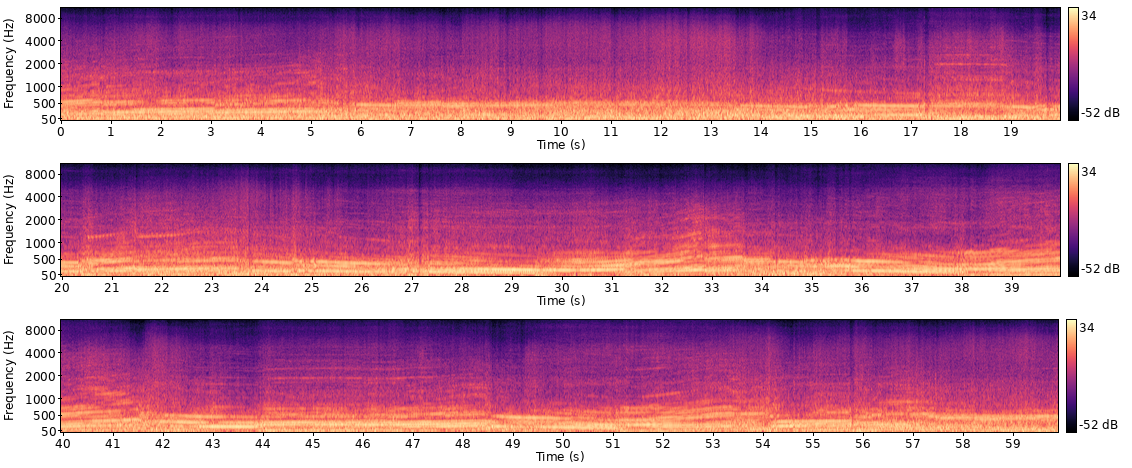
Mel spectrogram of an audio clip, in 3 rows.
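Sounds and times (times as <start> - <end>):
motorcycle engine accelerating: 0.0 - 59.9.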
